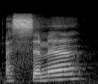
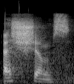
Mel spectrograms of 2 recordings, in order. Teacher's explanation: So not al-siyam. So all of these, we're not going to pronounce the lam.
